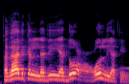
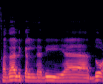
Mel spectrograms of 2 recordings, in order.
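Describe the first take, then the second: First: ইয়াদুউল with pressure on the ain, sound kept going; slow and louder, pressing the ain; stress on the ain. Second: ইয়াদু cut off short, sound closed; slow, with the voice stopped on ইয়াদু; wrong clipped ending. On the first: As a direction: correct held-through ইয়াদুউল. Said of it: "এই আইনের উপরে চাপ দিয়ে". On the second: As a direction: mistaken cut-off pronunciation. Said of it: "অনেকে বন্ধ করে ফেলে". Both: Shown as a demonstration.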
